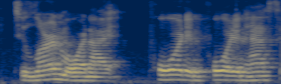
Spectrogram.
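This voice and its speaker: A woman with a very deep, low pitch talks at a fairly quick pace in a monotone, flat way. Noticeable background noise is present. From Cameroon, raised in Paris. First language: French. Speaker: talent manager. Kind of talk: panel discussion. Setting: virtual panel.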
